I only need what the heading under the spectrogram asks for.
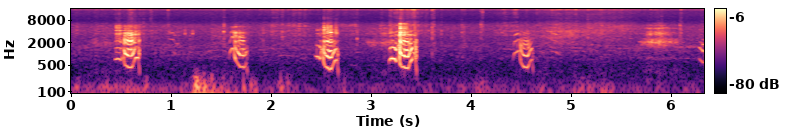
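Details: Grey francolin (teetar) utters a run of five or six grating, down-and-up notes at a slow, steady pace, roughly one per second. Low-pitched background rumble is constant.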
